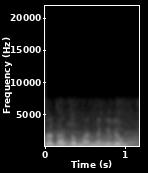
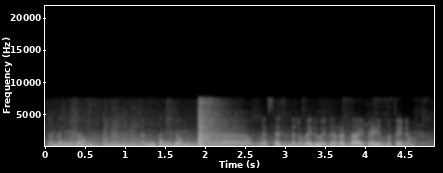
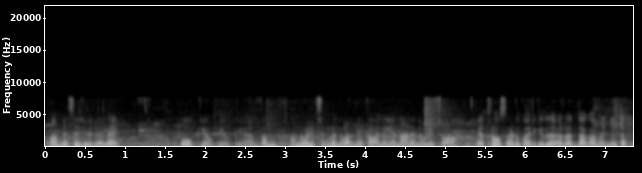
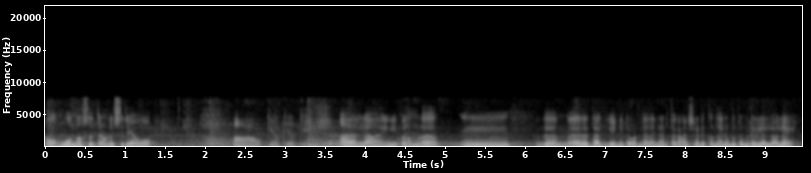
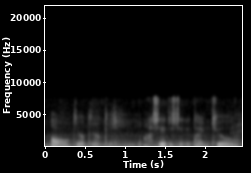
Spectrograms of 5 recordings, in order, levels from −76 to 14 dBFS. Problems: none marked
